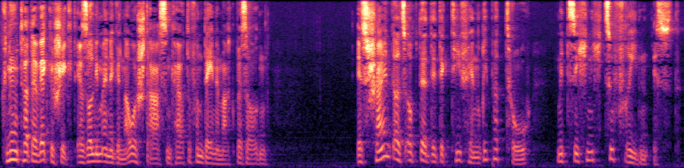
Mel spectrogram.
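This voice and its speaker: Male radio-play narrator: deep-leaning, rough-edged voice, expressive scripted storytelling. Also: normal speed.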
